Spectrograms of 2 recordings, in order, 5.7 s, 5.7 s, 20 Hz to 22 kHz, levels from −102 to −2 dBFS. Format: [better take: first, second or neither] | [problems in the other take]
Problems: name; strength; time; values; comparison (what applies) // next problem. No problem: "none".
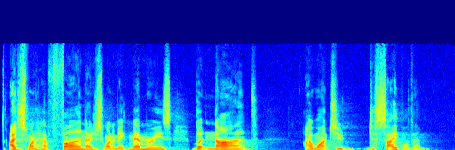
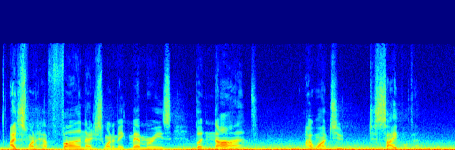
first | wind noise on the microphone; heavy; 8 dB below the speech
